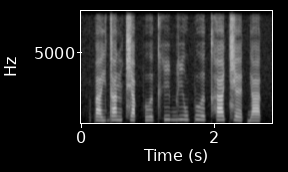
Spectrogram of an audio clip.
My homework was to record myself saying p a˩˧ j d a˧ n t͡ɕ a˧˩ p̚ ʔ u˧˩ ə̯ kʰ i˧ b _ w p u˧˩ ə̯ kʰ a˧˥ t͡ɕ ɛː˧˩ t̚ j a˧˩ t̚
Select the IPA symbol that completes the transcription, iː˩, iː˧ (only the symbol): iː˧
